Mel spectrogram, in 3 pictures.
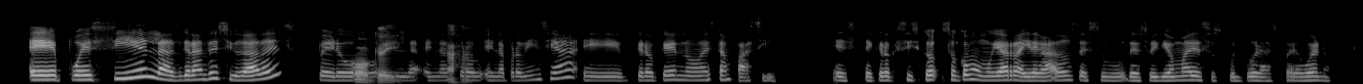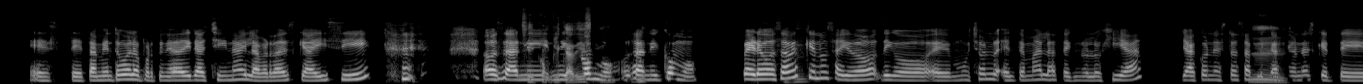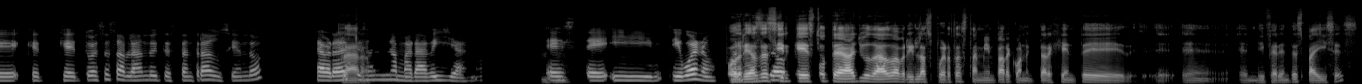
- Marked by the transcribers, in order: "arraigados" said as "arraidegados"; chuckle
- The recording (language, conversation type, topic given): Spanish, podcast, ¿Cómo conectas con gente del lugar cuando viajas?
